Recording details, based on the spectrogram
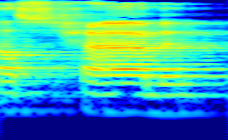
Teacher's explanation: ഇസ്തിഅലാഇന്റെ അക്ഷരങ്ങളിൽ പെട്ടതാണ് സ്വാദ്. നാം ഉയർത്തി ഉച്ചരിക്കപ്പെടുന്ന അക്ഷരമാണ് സ്വാദ് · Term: തഫ്ഹീമുണ്ട്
